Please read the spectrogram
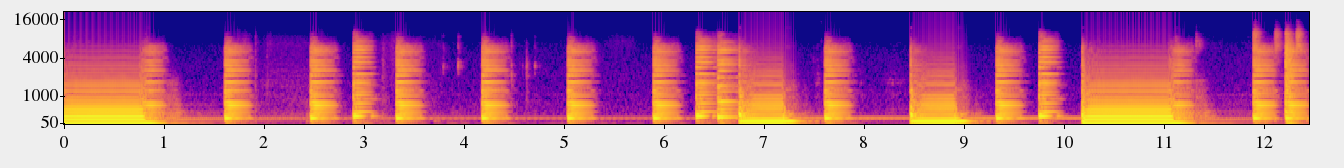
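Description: Bass test music played loud through a Logitech Z906 subwoofer: a rhythm of short pitched notes broken by long, very deep bass notes near the start, twice in the middle and again near the end.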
